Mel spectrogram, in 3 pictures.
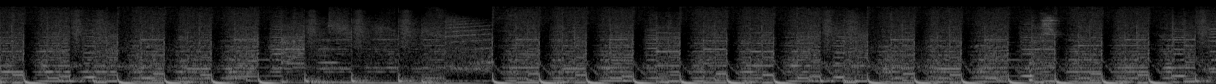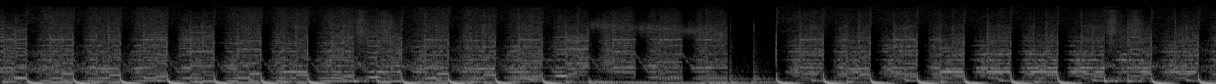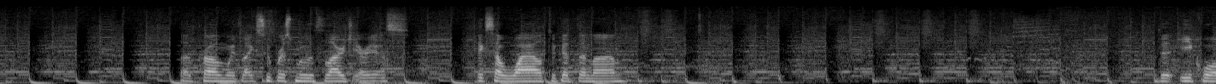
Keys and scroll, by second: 9.8 z, 14.2 s.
